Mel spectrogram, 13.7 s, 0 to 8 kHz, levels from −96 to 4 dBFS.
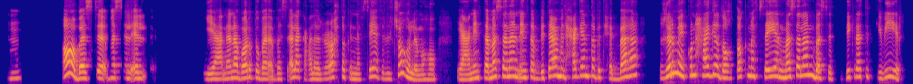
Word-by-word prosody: امم، 220 +2 -11 0.6
آه، 400 -2 +8
بس 220 -1 +3
بس 230 +1 0
ال 220 0 -2 0.9
يعني 195 +1 -1
أنا 235 +2 +3
برضو 235 +1 +1
با 200 -1 0
باسألك 235 +7 -3
على 190 +1 -5
ال 190 +1 -7
راحتك 250 +3 -3
النفسية 200 +9 -4
في 215 - -14
الشغل، 205 - -2
ما 175 +1 -6
هو 180 0 -7 0.3
يعني 180 +3 0
أنتَ 235 0 -2
مثلًا 280 +4 +3
أنتَ 250 -2 0
بتعمل 280 +6 +2
حاجة 275 +5 -1
أنتَ 300 -1 -1
بتحبها 250 - -1 0.3
غير 315 - +4
ما 370 - +4
يكون 325 +2 +1
حاجة 320 +1 +1
ضاغطاك 255 +4 -2
نفسيًا 290 -1 +2
مثلًا، 310 +6 +2
بس 225 -3 -1
بتدِّيك 250 +6 -8
راتب 270 0 -2
كبير. 255 +1 -4
245 Hz, 160 wpm, -22 LUFS, 215-285 Hz, 0.9 s, آه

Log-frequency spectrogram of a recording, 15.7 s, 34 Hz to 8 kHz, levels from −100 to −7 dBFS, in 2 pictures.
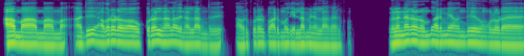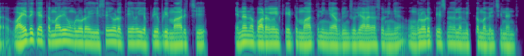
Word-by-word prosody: ஆமா 115 -2 +7
ஆமா 105 -2 +1
ஆமா. 100 0 -1 0.2
அது 130 +5 0 0.2
அவரோட 140 +2 +4 0.4
குரல்னால 135 0 +3
அது 120 - +1
நல்லா 110 +1 0
இருந்தது. 95 0 -5 0.3
அவரு 100 +3 -3
குரல் 120 -1 -3
பாடும்போது 110 0 -1
எல்லாமே 110 +1 -1
நல்லாதான் 95 -1 -2
இருக்கும். 95 -4 -15 0.5
இவ்வளோ 125 +2 +3
நேரம் 145 -2 +5
ரொம்ப 130 +3 -2
அருமயா 130 0 +1
வந்து 125 +2 -2 0.2
உங்களோட 110 -2 -1 0.6
வயதுக்கு 145 +6 +4
ஏத்த 130 - -5
மாரி, 140 +2 +3
உங்களோட 125 -2 -1 0.2
இசையோட 135 +2 -2
தேவை 120 0 -1
எப்டி, 120 +3 -4
எப்டி 120 0 -2
மாறிச்சு? 110 0 -1 0.6
என்னான்னா 130 +1 +1
பாடல்கள் 115 -2 +1
கேட்டு 115 +1 -5
மாத்துனீங்க! 110 -1 -2
அப்படின்னு 105 +1 -6
சொல்லி 105 0 -1
அழகா 105 +1 -1
சொன்னீங்க. 100 0 -5 0.2
உங்களோட 115 +4 0
பேசுனதுல 110 -1 -4
மிக்க 105 +1 -6
மகிழ்ச்சி. 100 +1 -6
நன்றி. 95 0 -8
115 Hz, 165 wpm, -25 LUFS, 105-125 Hz, 0.6 s, ஆமா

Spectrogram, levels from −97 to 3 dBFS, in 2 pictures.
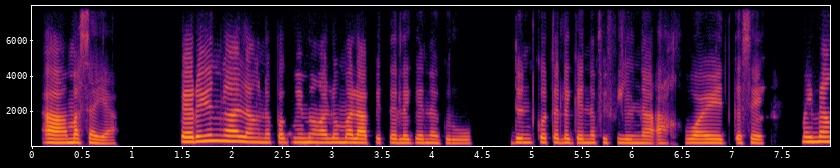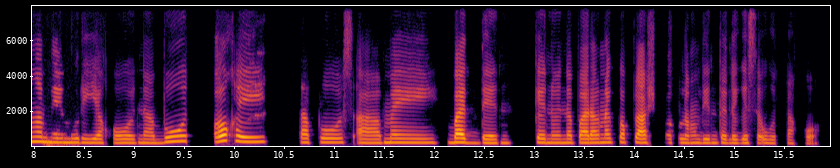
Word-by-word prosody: ah, 215 -1 +6
masaya. 200 -6 -1 0.6
Pero 270 +1 +6
'yun 320 +1 +3
nga 295 -1 +5
lang 250 -3 0
na 235 - -3
'pag 235 -1 -3
may 240 - -1
mga 235 -1 0
lumalapit 220 -2 +1
talaga 210 -1 -2
na 210 -1 -3
group, 190 -1 -6 0.4
dun 230 0 +1
ko 245 - -1
talaga 225 -2 -2
na 215 0 -2
fe-feel 210 -1 -5
na 200 -1 -2
awkward, 210 +2 -2
kasi 210 -1 -2 0.4
may 270 -1 +3
mga 275 0 +3
memory 225 -2 -1
ako 205 0 -2
na 205 -1 -2
both 280 +9 +3 0.2
okey 280 -3 +6 0.3
tapos, 230 0 -2
ah, 205 0 0
may 220 -1 -1
bad 230 -3 +7
din 200 0 -1 0.2
gano'n 210 -2 0
na - - +1
parang 215 0 +3
nagfla-flashback 230 -2 0
lang 210 0 -2
din 205 0 -2
talaga 200 0 -2
sa 190 - -5
utak 190 -2 -9
ko. - - -9
220 Hz, 165 wpm, -24 LUFS, 205-235 Hz, 0.6 s, bad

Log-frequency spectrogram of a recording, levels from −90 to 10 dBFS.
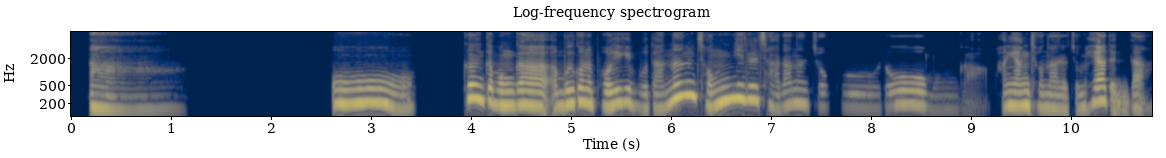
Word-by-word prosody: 아. 150 -1 -8 1.4
오. 200 -4 +1 0.5
그러니까 255 -4 +4
뭔가 185 -2 +2
아 170 - -5
물건을 205 +3 +2
버리기보다는 195 - +1
정리를 245 +5 +3
잘 180 -8 -9
하는 200 +1 -6
쪽으로 170 +2 -9
뭔가 145 0 -27
방향 180 +1 -1
전환을 160 -3 -8
좀 160 +2 -11
해야 225 +3 +4
된다. 160 - -9
180 Hz, 215 characters per minute, -22 LUFS, 160-205 Hz, 1.4 s, 그러니까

